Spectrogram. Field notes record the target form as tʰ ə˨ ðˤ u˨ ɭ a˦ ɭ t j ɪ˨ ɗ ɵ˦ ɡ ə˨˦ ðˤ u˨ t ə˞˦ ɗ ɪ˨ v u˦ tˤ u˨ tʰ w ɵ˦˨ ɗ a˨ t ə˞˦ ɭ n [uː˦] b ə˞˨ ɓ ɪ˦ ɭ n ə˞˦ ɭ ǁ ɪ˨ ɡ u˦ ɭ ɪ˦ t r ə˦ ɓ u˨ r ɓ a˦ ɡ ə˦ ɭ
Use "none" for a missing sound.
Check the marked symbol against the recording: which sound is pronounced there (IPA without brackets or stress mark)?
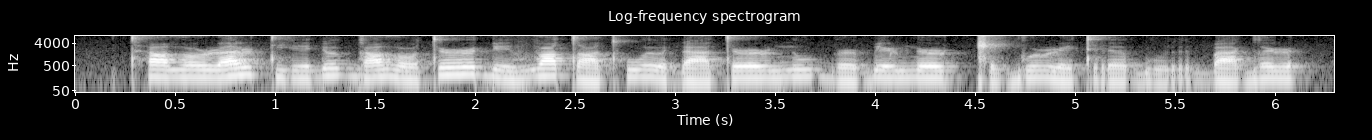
u˦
